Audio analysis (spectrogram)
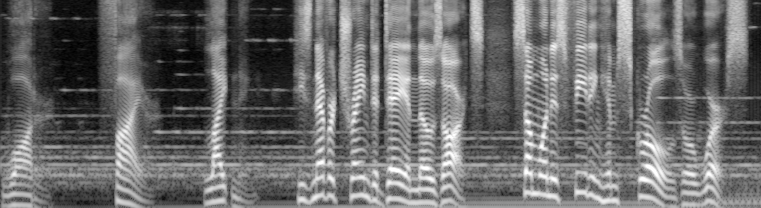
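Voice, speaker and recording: Man acting a higher-voiced, indignant rival ninja. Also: big pitch swings, measured pace, soft background music. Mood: indignant suspicion. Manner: indignant, accusing. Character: disbelieving, suspicious mocking rival ninja. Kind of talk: manga dub acting.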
